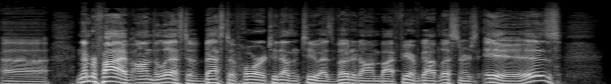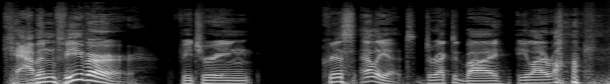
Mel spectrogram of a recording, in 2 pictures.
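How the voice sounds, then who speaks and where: On a very clean recording with a silent background, a man speaks in an ordinary speaking voice. His pitch is fairly low, his intonation lively and his pace moderate. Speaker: podcast co-host. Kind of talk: casual chat.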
